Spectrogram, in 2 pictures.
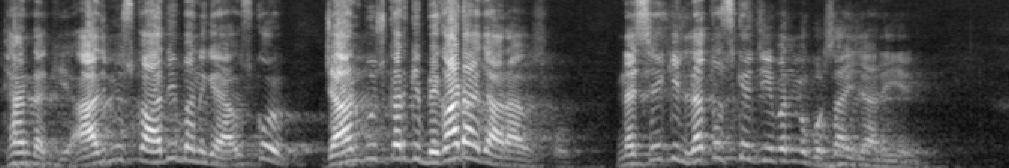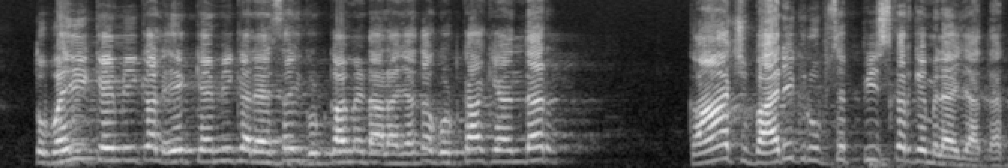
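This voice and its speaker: Preachy high-voiced man lecturing children. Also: very animated, fairly quick. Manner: preachy, rhetorical, scolding. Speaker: speaker addressing students.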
